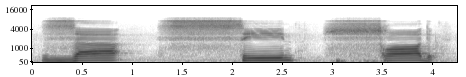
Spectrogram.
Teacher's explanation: زا، سین، صاد، ان تینوں حروف میں سیٹی کی آواز نکلتی ہے، اسی وجہ سے ان کو سیٹی والے حروف یعنی حروف صفیریہ کہا گیا ہے۔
